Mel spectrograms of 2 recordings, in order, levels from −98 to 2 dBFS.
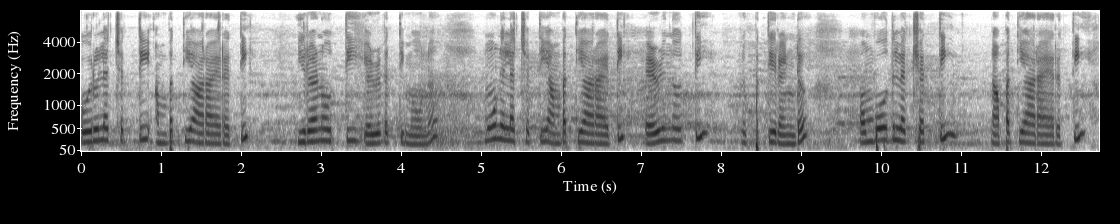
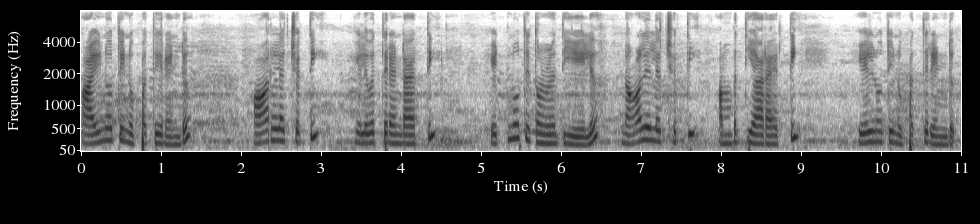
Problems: constant background noise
